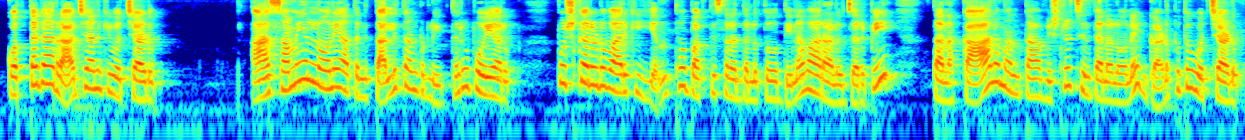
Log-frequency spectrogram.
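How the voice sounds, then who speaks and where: A woman's voice: medium pitch, darkish tone, lo-fi sound. A woman narrating a scripted folk tale for children as a storyteller.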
